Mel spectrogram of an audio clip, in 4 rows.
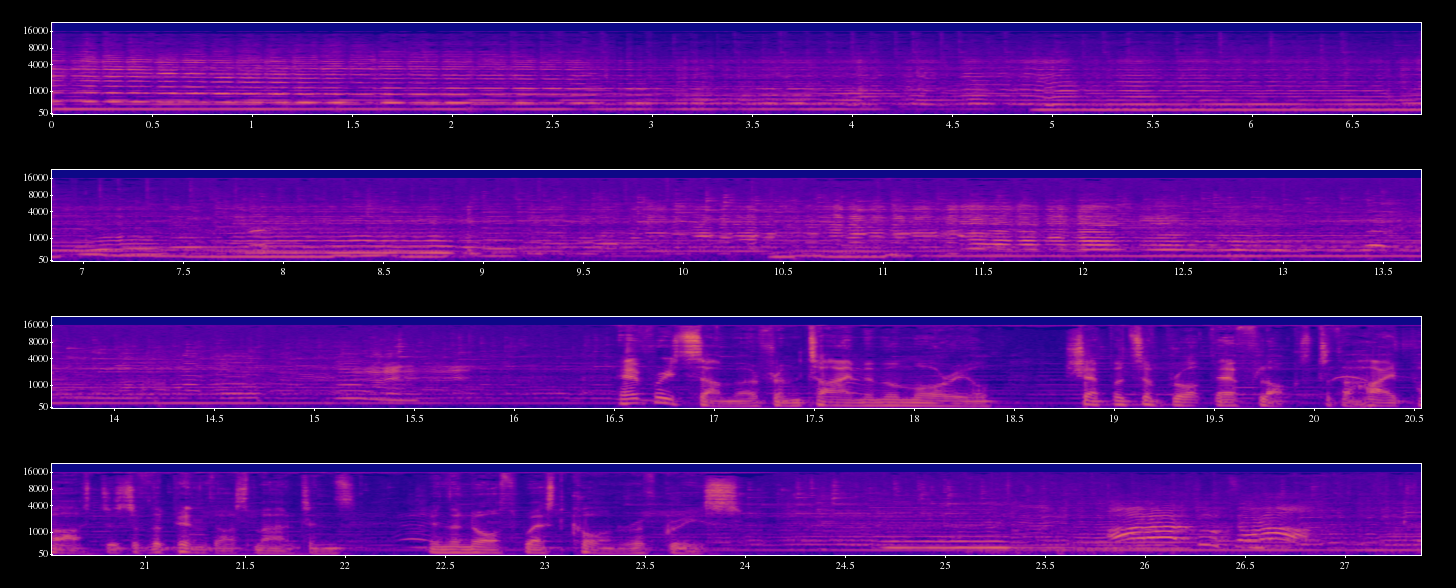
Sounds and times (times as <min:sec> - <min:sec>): Music: 0:00.0 - 0:27.3
Speech: 0:16.5 - 0:24.0, 0:25.8 - 0:26.9.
